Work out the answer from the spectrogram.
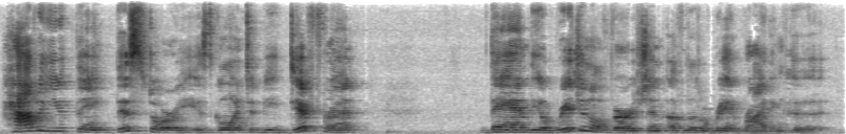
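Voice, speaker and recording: A woman reading a children's story aloud in an expressive, teacherly way, pausing to put questions to her listeners. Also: lowish voice. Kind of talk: dramatic read-aloud with questions to young listeners. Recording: roomy echo, distant mic, faint noise.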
